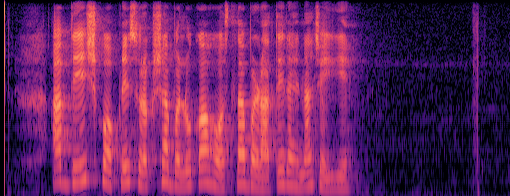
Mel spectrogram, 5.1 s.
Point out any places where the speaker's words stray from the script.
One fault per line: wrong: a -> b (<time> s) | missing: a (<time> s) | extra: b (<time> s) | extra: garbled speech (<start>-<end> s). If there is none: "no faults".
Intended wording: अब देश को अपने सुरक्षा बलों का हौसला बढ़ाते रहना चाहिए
no faults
